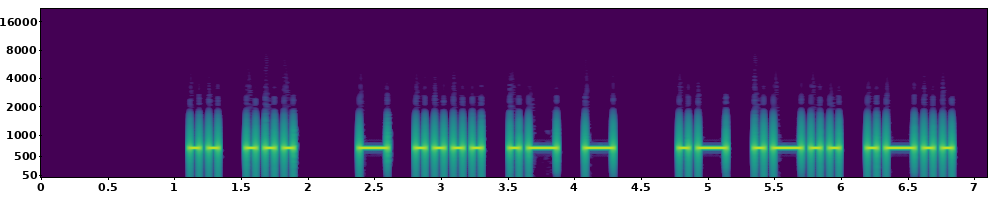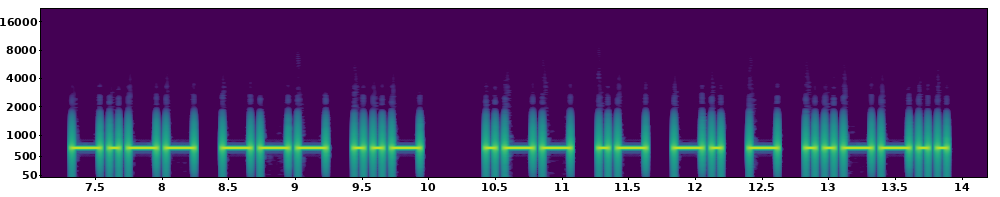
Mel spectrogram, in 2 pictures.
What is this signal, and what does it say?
Morse code, heard as a keyed tone, about 17 wpm, 700 Hz. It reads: IS THAT ALL YOU WANT?
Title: Sentences from Top 200 Words 17wpm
